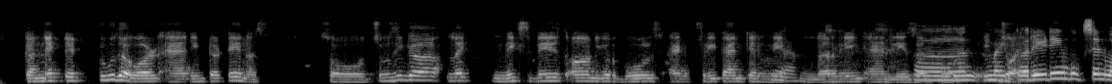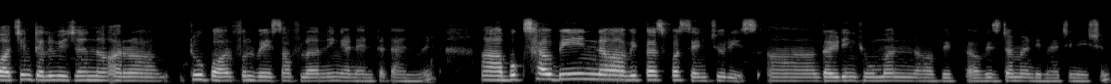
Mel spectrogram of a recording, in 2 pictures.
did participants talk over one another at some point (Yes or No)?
Yes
